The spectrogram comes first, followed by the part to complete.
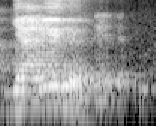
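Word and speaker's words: يَلِدْ: Jadi lam yalid pertama yang tidak yang salah adalah tidak memantulkan huruf dal pada kata yalid ya yalid lam yalid walam yulad lol ya bukan dal ta ya karena huruf dal dan huruf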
